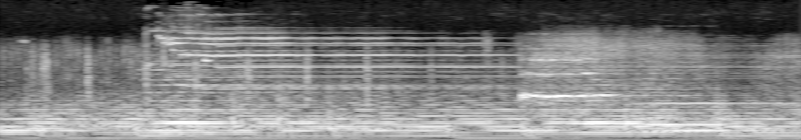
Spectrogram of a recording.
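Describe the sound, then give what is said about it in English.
A rackety, filthy old buggy rattles and rumbles loudly as it passes, shooting down a bumpy, narrow road while puffing clouds of smoke, with shrill whining, whistle-like tones layered over the clatter throughout; no one speaks. “I'd know that rackety sound anywhere. It's that awful grunge buggy.”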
